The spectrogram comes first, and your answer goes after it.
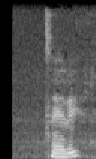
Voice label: "tẽre", moore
